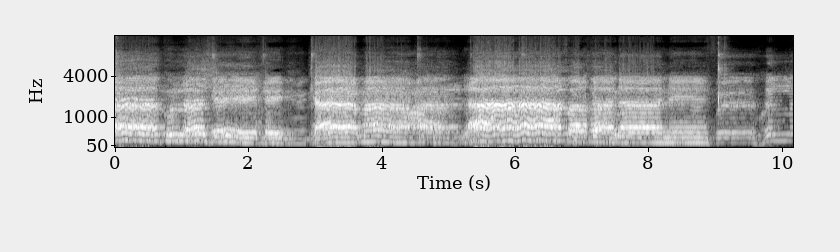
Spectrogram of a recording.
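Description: Male voices chanting an Arabic Sufi devotional refrain with a wavering, ornamented melody. The chant breaks briefly about three seconds in and again near five seconds, and is quieter near the end.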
